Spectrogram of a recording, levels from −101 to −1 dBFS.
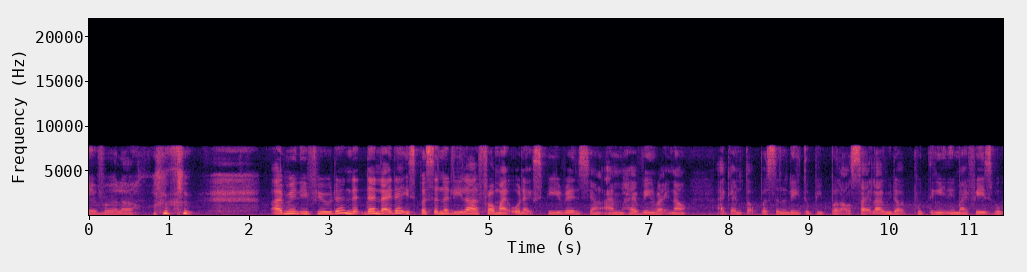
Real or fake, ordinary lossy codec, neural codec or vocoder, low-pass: real; none; none; none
